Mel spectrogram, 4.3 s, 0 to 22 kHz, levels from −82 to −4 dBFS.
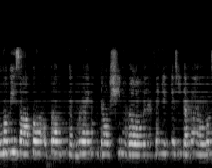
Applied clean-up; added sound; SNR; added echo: neural mask model DeepFilterNet 3.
